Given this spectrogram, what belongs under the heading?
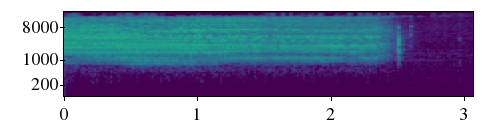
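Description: A close Philips Aqua Touch S5420/06 wet-dry electric shaver buzzes loudly and steadily, then switches off with a couple of faint clicks.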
